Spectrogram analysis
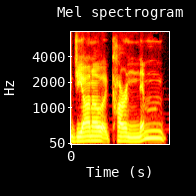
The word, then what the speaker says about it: Giano Carnimeo: with the writer Ernesto Gastaldi and the director Giano Carnimeo.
